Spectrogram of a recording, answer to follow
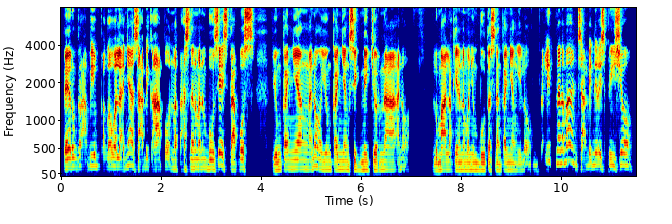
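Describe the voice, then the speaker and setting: A man's voice: mid-range voice, fairly even intonation, normal speed, creaky, sharp tone, dry recording. A man hosting casual political commentary, mocking his targets, chuckling often and throwing tag questions at viewers.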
